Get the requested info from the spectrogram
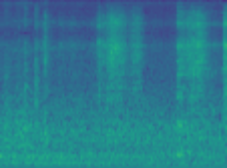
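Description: Hand rubbing and scraping on PVC pipe parts as a butt joint is cemented and pressed together. It comes in two short hissy strokes, one about a second in and one near the end.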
